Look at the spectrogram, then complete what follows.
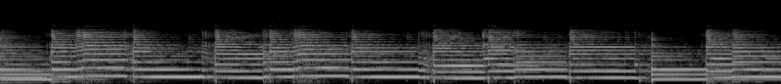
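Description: Background instrumental music: a plucked-string melody, notes starting sharply and changing every half second or so.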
